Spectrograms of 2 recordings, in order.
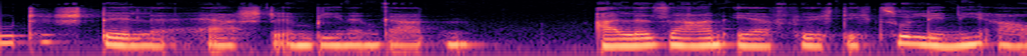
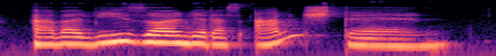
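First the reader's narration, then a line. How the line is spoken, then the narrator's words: Called out. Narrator (German): Linis bester Freund Leo … rief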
